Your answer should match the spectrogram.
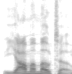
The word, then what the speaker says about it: Yamamoto: The performance that he had, I feel like I'm going to make you say his name correctly today. – Okay. – Yoshinobu. – Yamamoto. – Nailed it.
